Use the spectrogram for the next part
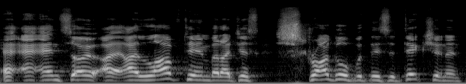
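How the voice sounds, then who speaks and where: A middle-aged Australian man, preaching as a visiting speaker, shares his personal testimony in a conversational, self-deprecating sermon. His voice sits high and is a bit bright, at a moderate pace.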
